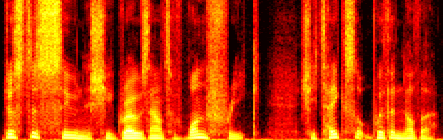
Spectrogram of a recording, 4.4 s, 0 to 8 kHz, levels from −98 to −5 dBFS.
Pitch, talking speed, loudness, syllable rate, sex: 140 Hz, 205 wpm, -17 LUFS, 4.8 syllables/s, male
